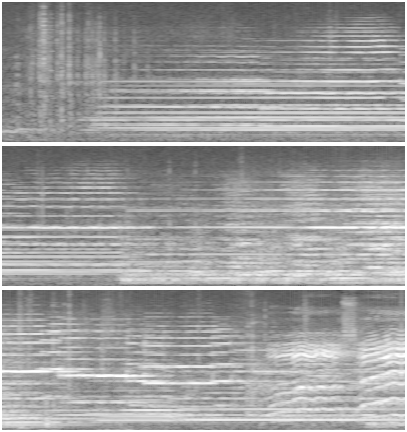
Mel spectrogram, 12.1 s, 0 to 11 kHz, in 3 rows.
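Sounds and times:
brass holding a chord: 0:01.0 - 0:12.0.

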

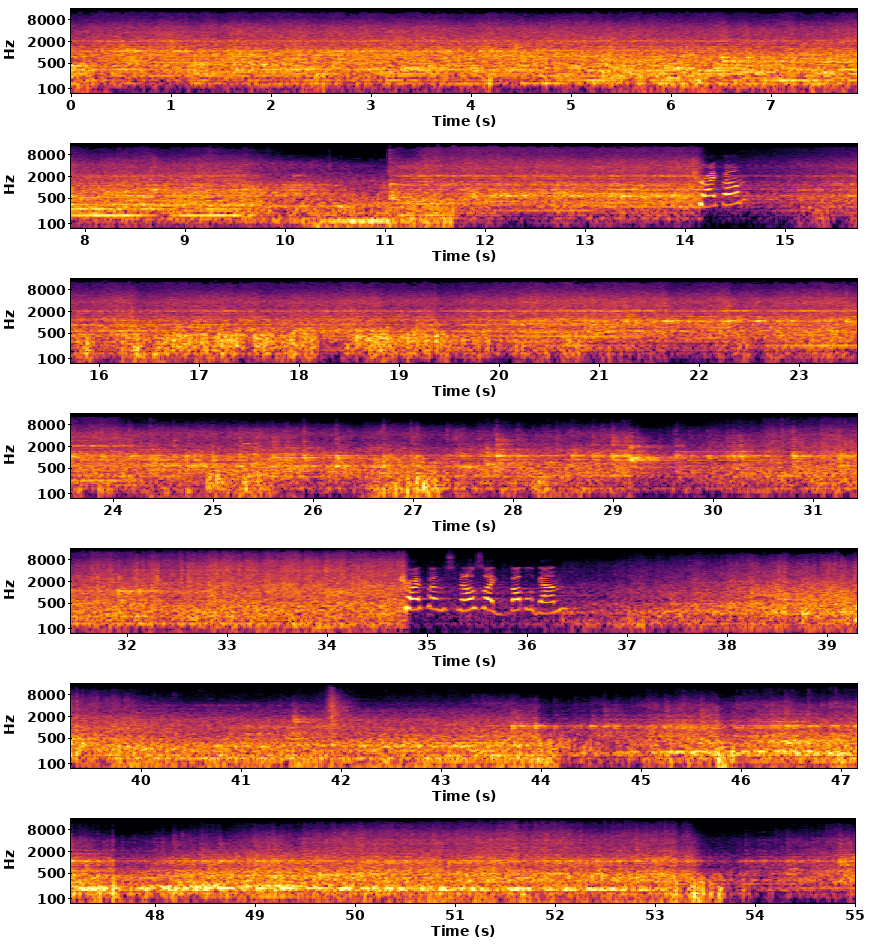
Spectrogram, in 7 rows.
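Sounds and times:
machine hum with faint whine: 0:00.0 - 0:55.0
spraying water: 0:00.0 - 0:55.0
rotating brushes scrubbing car: 0:11.0 - 0:25.2, 0:44.9 - 0:55.0.

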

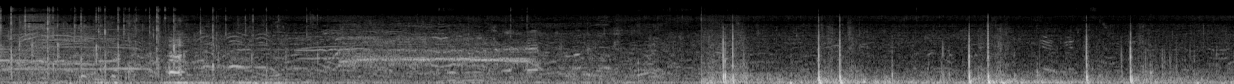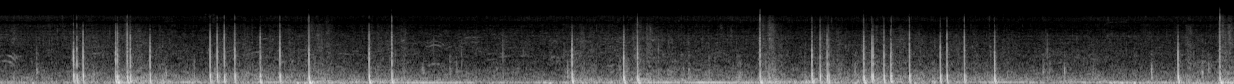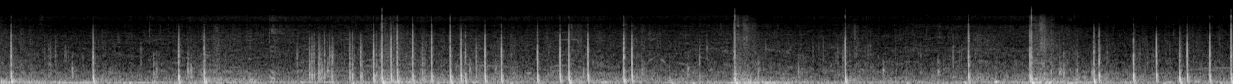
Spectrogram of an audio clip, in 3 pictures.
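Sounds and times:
fireworks bangs: 0:00.0 - 0:37.0
low rumble: 0:06.3 - 0:37.0.

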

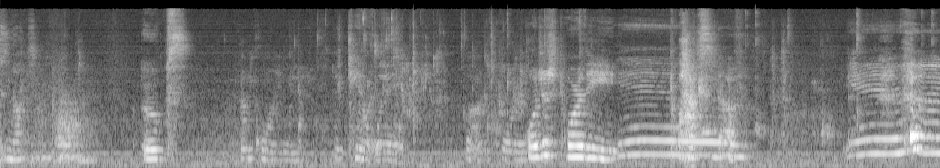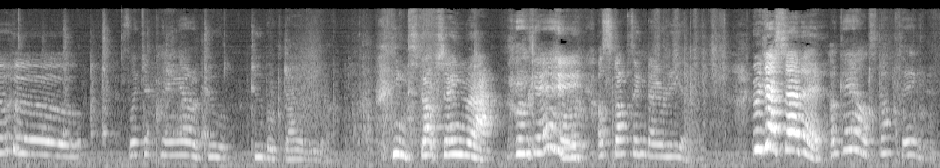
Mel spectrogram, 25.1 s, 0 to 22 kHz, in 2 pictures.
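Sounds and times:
child wavering vocal sounds: 0:08.3 - 0:10.0, 0:11.3 - 0:13.7.

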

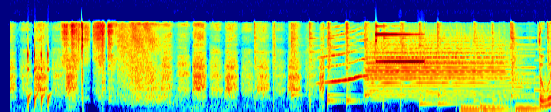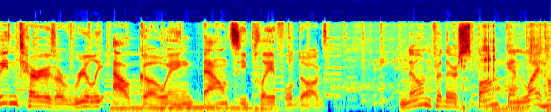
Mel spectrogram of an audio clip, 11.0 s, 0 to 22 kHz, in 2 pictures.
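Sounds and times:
dog panting: 0:00.1 - 0:03.6
music with rising tone: 0:02.6 - 0:10.0.

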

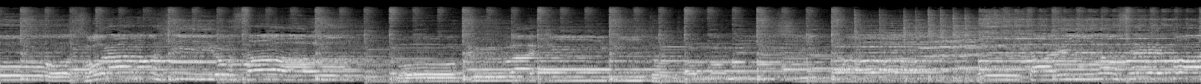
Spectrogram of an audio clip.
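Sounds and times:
man singing karaoke: 0:00.0 - 0:12.0
recorded backing track: 0:00.0 - 0:12.0.

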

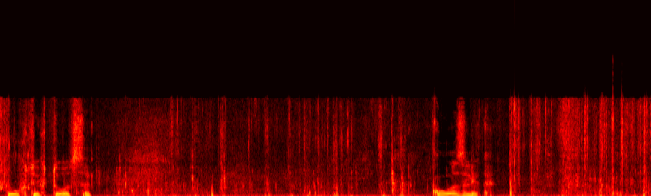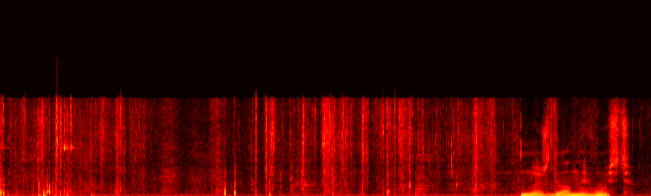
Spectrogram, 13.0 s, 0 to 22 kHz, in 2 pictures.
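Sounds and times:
fish thrashing in dry grass: 0:05.0 - 0:12.1.

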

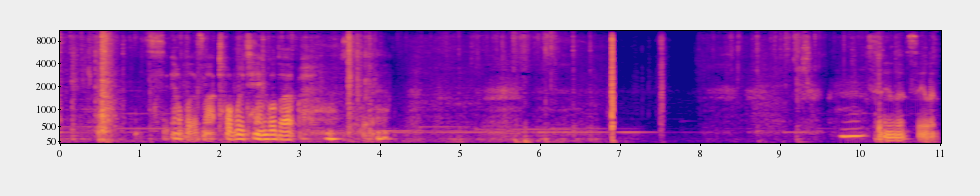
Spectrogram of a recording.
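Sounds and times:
metal chains rustling: 0:00.0 - 0:06.6, 0:08.0 - 0:11.0.

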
